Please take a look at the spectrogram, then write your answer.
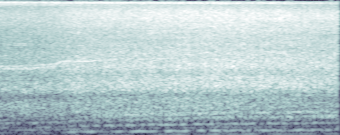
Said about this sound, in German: Die Kameradrohne hebt ab und steigt senkrecht auf, wie ein Hubschrauber. Sechs kleine Rotoren drehen sich und halten die Drohne waagerecht in der Luft. Schnell fliegt sie hin und her über die Wiese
